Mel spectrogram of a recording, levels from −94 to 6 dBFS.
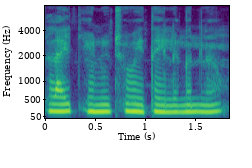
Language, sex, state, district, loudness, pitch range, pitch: Wancho, female, Arunachal Pradesh, Longding, -13 LUFS, 180-190 Hz, 185 Hz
